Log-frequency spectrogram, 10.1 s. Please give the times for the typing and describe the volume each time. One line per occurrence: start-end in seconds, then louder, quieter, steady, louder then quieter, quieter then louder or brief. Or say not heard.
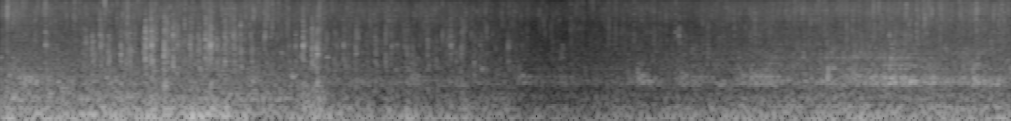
0.0-5.2 louder then quieter.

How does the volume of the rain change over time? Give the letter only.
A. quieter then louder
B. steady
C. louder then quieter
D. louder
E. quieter
A.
